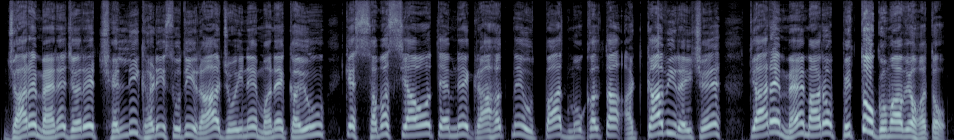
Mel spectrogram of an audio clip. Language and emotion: Gujarati, angry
